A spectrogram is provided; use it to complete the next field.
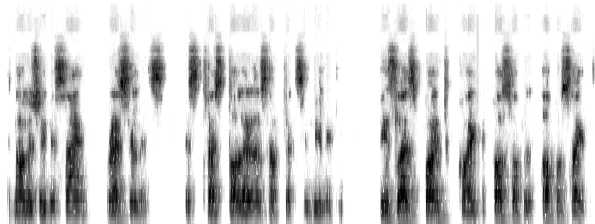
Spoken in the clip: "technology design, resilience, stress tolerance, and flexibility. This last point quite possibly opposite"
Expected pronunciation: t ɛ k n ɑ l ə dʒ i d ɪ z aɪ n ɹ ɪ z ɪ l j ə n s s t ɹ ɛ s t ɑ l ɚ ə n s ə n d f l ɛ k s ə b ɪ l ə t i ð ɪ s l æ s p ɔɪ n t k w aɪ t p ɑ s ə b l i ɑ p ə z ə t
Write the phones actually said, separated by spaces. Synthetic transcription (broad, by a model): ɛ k n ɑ l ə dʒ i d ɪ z aɪ n ɹ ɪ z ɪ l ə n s s t ɹ ɛ s t ɑ l ɚ ə n s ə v f l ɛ k s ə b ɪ l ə t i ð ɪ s l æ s p ɔɪ n t k w aɪ t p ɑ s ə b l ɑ p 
